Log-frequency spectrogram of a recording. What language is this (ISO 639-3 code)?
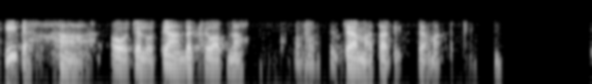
doi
